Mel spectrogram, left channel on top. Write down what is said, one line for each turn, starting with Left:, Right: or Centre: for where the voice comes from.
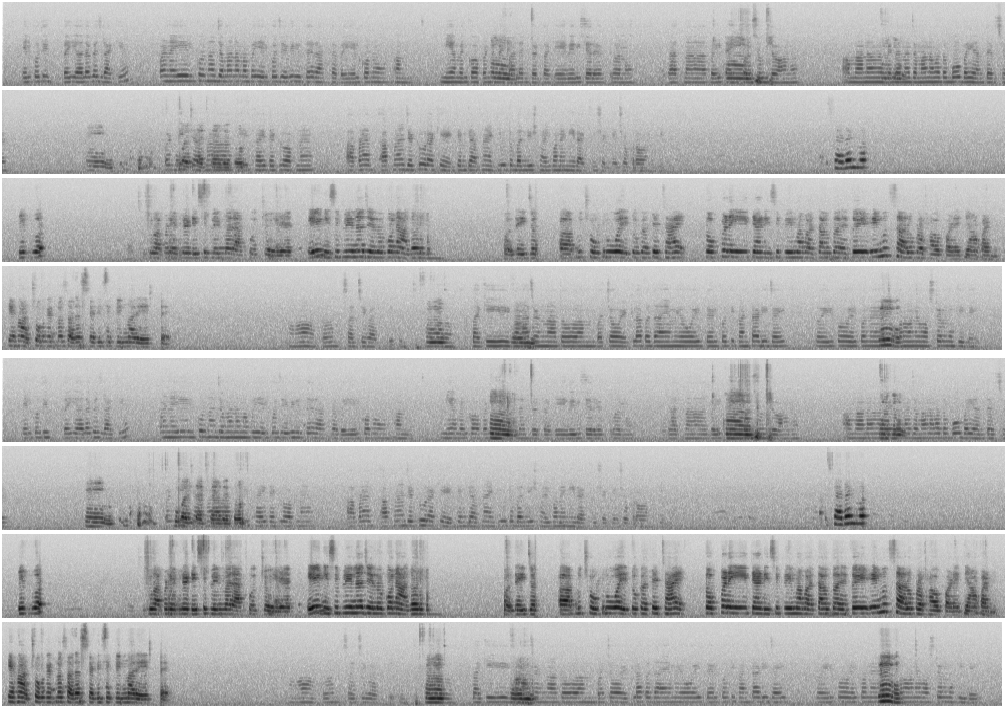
Left: એ લોકોથી ભ અલગ જ રાખીએ પણ એ લોકો ના જમાનામાં ભ એ લોકો જેવી રીતે રાખતા એ લોકો ન આમ નિયમ એ આપણને
Right: હમ
Left: પાલન કરતા વિચવાનું રા ભાઈ ટાઈમ
Right: હમ
Left: પર સુું જવાનું હમણાં
Right: હમ
Left: પેલાના જમાનામાં તો બઉ ભય ઉતર છે
Right: હમ
Left: પણ
Right: ખૂબંદ
Left: ઠીક છે આપણાથી
Right: આવે તો
Left: થાય તેટલું આપણા આપણા જ જેટલું રાખીએ કેમ કે આપણા એટલું તો બંધશ માને નહી રાખી શકે છોકરાઓને બી
Right: કાર સા હા એું
Left: સાચી
Right: આપડે એડ ડિસપ્લનમાં રાખવું જ જોઈએ એ ડિસિપ્લન કોને આગળ
Left: હમ
Right: જ આપણું છોકરું હોય તો કસે જાય તો પણ એ ત્યાં ડિસિપ્લિનમાં વર્તાવ કરે તો એનો જ સારો પ્રભાવ પડે ત્યાં પર કે હા છોક કેટલો સરસ છે ડિસિપ્લીિનમાં રહેશે
Left: હા તો સાચી વાત
Right: હમ
Left: તો બાકી
Right: હમ
Left: ઘણા જણના તો આમ બચાવો એટલા બધા એ હોય તો એ લોકોથી કંટાળ જાય તો એ લોકો ને
Right: હમ
Left: છોકરાને હોસ્ટેલ કી દઈ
